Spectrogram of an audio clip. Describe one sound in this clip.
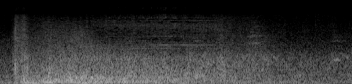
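Water splashes and bubbles as a figure dives under the surface.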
